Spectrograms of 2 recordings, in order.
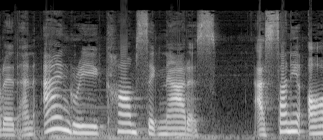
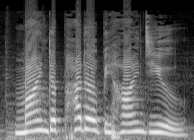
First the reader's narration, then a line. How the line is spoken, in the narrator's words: his sister cried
